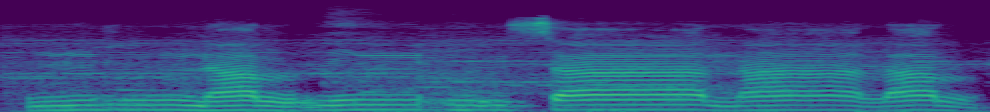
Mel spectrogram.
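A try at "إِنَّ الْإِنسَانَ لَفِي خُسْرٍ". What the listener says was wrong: লাল নয়, সা না, নুনটা একটু টান হবে না, লাম জবর লা, ইনসানা লা,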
